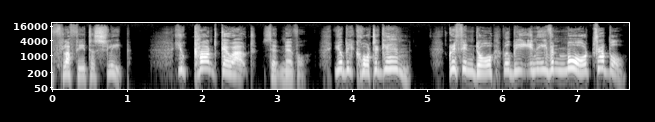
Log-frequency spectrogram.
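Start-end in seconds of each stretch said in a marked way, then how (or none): 1.6-7.7 Neville pleading. A narrator's reading. Neville blocks them.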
